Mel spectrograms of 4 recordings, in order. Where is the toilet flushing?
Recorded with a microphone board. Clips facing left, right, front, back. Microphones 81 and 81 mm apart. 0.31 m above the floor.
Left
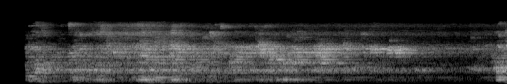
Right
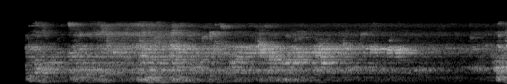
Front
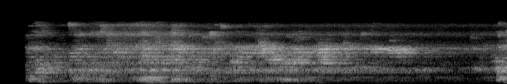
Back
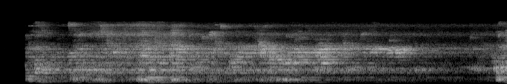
170° left, 0.9 m.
